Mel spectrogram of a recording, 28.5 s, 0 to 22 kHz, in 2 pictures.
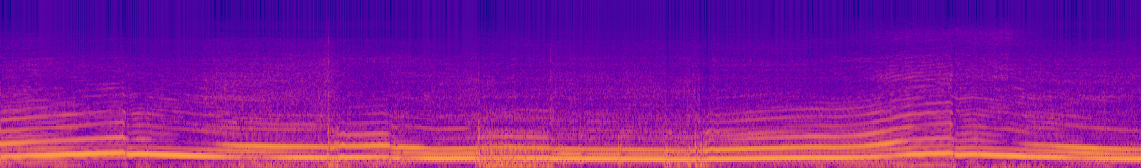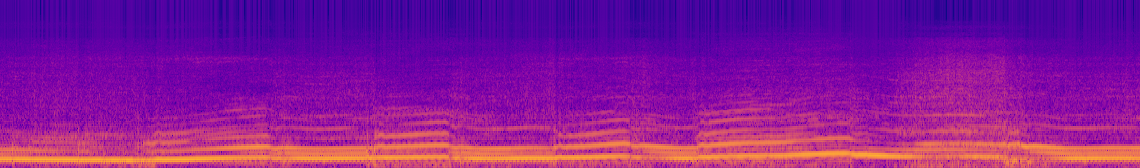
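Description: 2008 Yamaha R6's 600 cc inline-four engine through an Akrapovic full race exhaust, heard on board while riding a twisty road. The engine note climbs and falls again and again as the throttle is opened and closed through the bends.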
